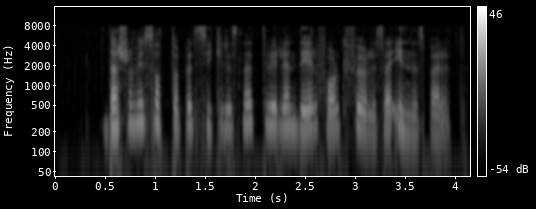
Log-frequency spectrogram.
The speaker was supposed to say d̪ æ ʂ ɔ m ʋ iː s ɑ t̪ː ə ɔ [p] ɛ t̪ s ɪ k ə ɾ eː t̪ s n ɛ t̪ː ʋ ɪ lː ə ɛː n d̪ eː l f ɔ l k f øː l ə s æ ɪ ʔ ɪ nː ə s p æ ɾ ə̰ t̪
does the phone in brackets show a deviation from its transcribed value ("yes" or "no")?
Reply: no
